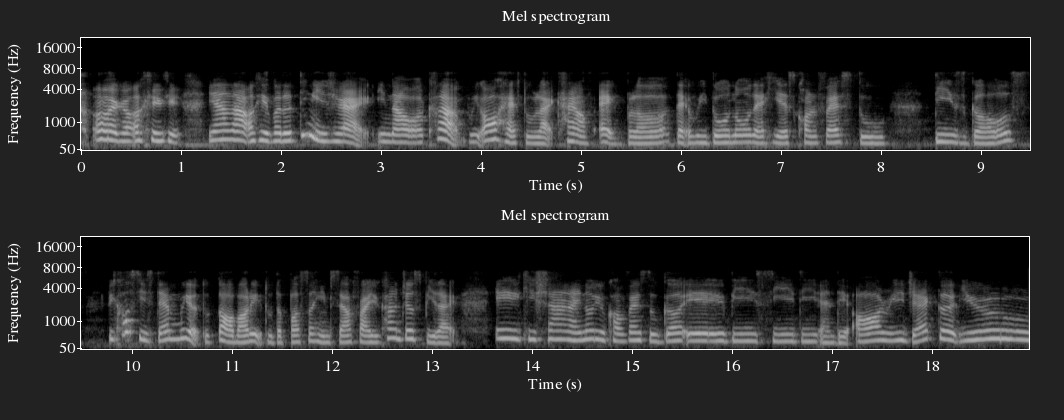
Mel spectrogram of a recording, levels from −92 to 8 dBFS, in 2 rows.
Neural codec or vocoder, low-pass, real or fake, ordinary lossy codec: vocoder, 22.05 kHz, 80 mel bands, HiFi-GAN; 7.2 kHz; fake; none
